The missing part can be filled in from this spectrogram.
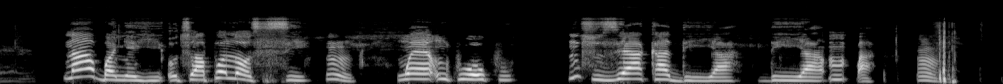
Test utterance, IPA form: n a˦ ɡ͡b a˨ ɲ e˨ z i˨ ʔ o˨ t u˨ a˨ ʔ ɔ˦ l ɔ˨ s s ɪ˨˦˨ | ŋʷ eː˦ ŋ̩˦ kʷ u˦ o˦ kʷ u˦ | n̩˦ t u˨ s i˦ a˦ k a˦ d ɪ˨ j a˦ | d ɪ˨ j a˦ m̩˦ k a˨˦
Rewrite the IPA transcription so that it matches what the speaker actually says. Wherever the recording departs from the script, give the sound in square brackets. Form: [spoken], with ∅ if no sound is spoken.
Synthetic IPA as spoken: n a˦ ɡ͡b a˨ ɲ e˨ [ɣ] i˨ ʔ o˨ t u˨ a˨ [p] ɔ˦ l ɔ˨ s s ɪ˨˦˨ | ŋʷ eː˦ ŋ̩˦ kʷ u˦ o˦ kʷ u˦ | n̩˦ t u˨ [z] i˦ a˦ k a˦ d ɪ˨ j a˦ | d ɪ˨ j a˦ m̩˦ [k͡p] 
